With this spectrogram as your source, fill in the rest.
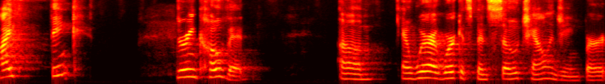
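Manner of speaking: holding back tears, near crying. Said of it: "tears are very surfaced for me lately".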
